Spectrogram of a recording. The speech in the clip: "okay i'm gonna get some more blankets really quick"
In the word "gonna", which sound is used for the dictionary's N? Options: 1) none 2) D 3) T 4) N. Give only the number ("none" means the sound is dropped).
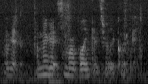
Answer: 1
